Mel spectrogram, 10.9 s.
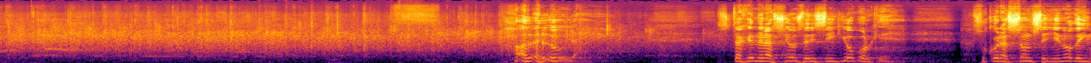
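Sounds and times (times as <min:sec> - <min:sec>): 
audience applause: 0:00.0 - 0:07.8
speech: 0:05.2 - 0:06.0, 0:07.4 - 0:09.2, 0:09.8 - 0:10.9.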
